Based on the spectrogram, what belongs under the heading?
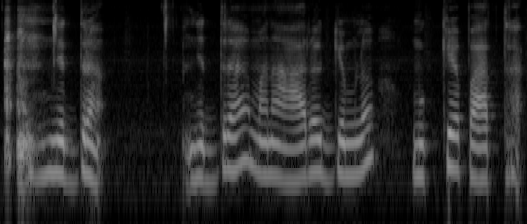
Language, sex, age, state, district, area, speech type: Telugu, female, 45-60, Andhra Pradesh, N T Rama Rao, urban, spontaneous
